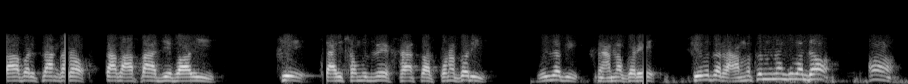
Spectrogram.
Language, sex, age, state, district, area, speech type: Odia, male, 60+, Odisha, Nayagarh, rural, conversation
